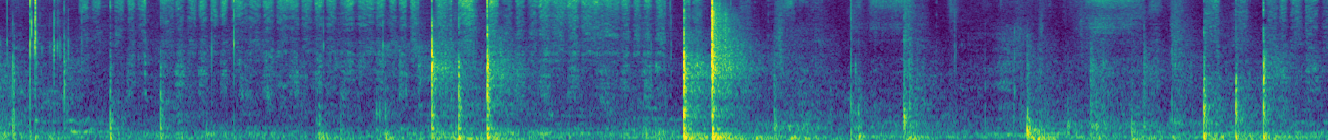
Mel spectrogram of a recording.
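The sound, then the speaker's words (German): Handwriting scratches and taps as a pen moves across a surface, with many quick, irregular strokes and occasional sharper knocks, faint and continuous throughout. “So, ich schreibe jetzt kurz, weil das Wort wahrscheinlich lang ist”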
